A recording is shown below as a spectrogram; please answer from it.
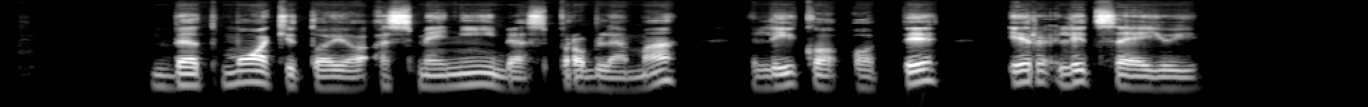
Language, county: Lithuanian, Klaipėda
